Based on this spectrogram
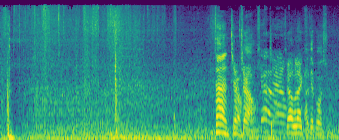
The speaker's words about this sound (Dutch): We rijden nog dieper het land in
